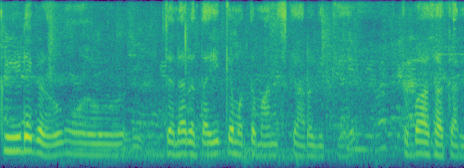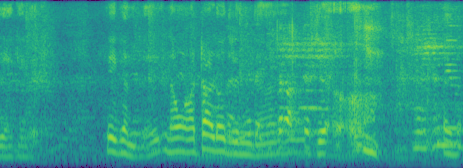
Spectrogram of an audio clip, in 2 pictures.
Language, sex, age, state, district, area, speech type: Kannada, female, 60+, Karnataka, Dharwad, rural, spontaneous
